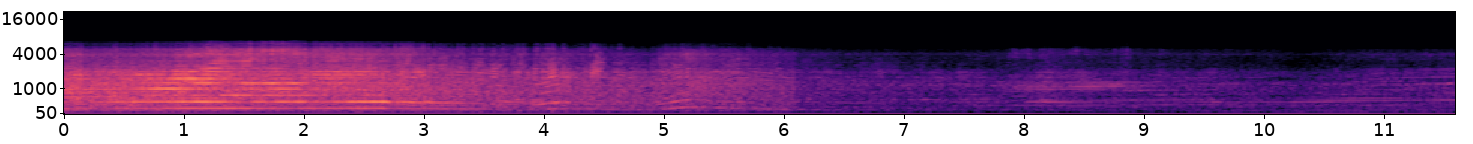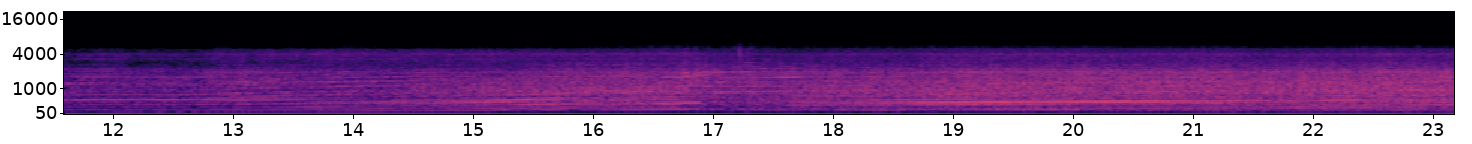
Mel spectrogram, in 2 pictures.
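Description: Subaru Impreza S204's engine, heard from inside the cabin, running hard at high revs on a straight. About three seconds in the revs drop away with a couple of short swoops in pitch as the car slows for a corner. The engine then pulls back up more quietly, its pitch climbing steadily with a shift about two-thirds of the way through.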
